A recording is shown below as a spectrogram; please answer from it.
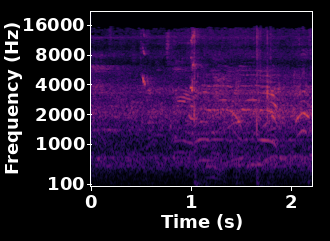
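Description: Basketball dribbled on a hardwood court: a few separate bounces over faint arena background noise.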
